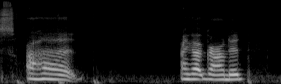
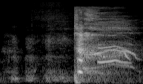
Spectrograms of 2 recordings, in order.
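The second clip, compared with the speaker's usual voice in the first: high giggle. Real, not acted. Laughing at her own hunger line.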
